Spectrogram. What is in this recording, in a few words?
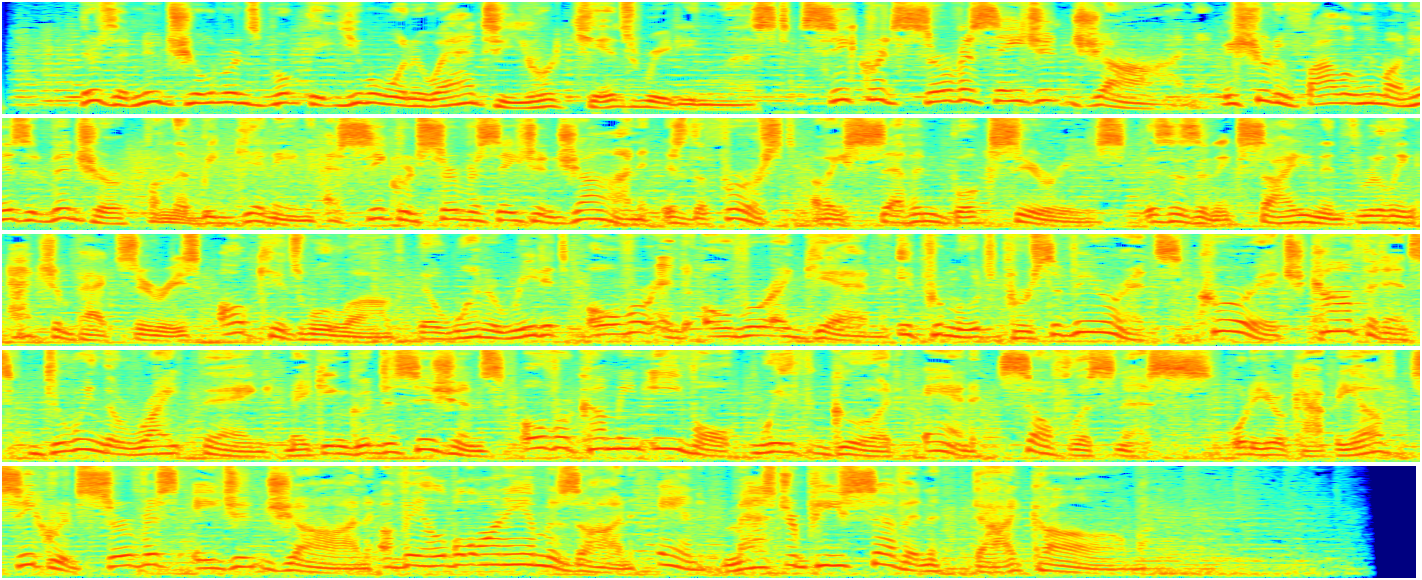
Radio Ad; SECRET SERVICE AGENT JON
